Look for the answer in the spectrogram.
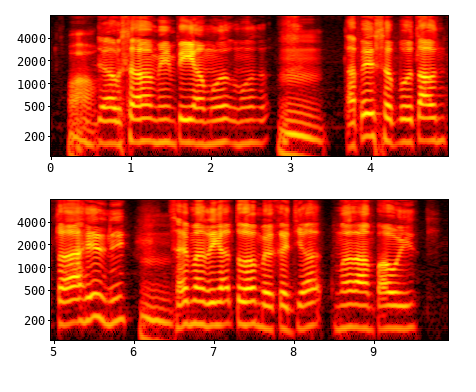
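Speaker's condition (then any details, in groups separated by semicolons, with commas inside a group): Cerebral palsy; from birth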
